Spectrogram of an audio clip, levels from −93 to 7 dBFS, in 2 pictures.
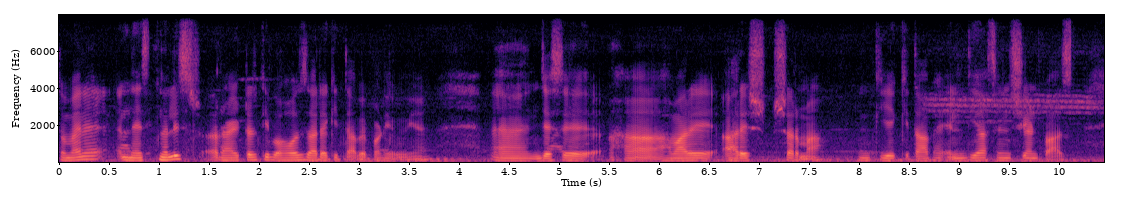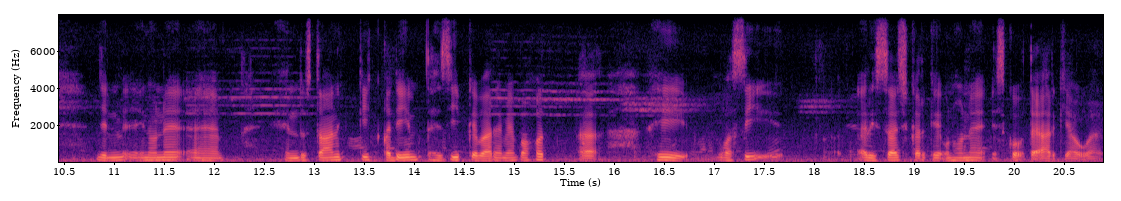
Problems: none marked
